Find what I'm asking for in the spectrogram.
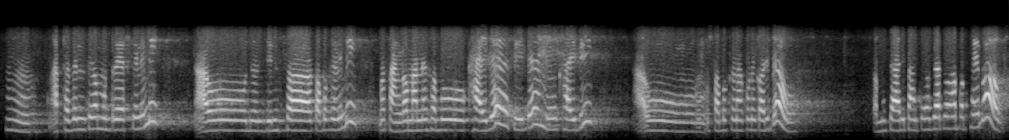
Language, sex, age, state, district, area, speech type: Odia, female, 45-60, Odisha, Dhenkanal, rural, conversation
